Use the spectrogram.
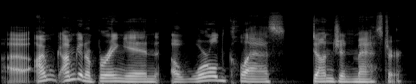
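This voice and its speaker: A man hosting a casual podcast discussion, talking conversationally as he thinks out loud. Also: mid-range voice, expressive, measured pace, dry recording, studio quality. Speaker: podcast host.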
